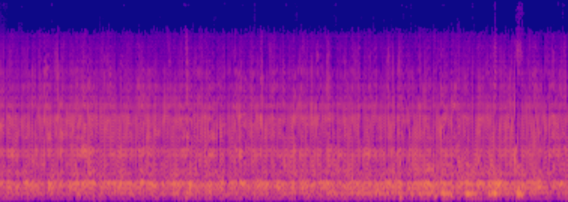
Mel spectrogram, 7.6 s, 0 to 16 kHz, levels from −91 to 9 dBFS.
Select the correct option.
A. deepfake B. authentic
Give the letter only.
A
